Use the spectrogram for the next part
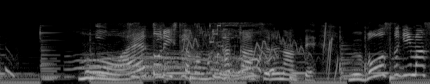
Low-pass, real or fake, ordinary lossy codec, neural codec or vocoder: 7.2 kHz; real; none; none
